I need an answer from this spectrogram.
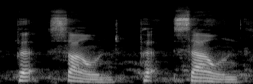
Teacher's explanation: the sound p in pat is produced by closing the lips and then releasing air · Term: bilabial sound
